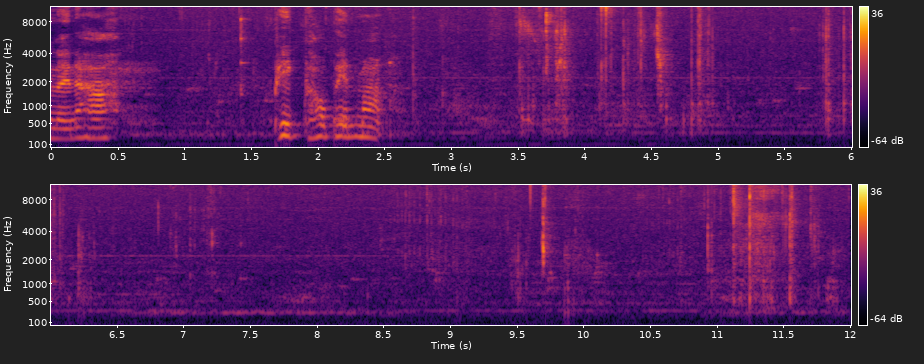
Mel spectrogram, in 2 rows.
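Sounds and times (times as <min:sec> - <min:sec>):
biting and chewing crab: 0:02.9 - 0:07.4, 0:10.6 - 0:12.0.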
